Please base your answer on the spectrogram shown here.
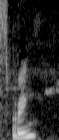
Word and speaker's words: Spring: in vietnamese language and my name is spring yeah spring like the season so it's very easy to to pronounce and as you know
